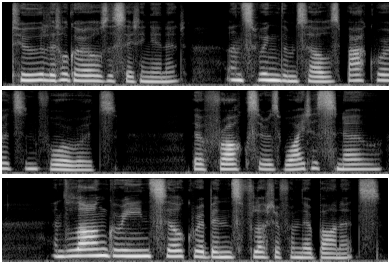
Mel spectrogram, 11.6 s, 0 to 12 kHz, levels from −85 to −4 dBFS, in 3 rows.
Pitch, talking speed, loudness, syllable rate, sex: 210 Hz, 150 wpm, -20 LUFS, 4.2 syllables/s, female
